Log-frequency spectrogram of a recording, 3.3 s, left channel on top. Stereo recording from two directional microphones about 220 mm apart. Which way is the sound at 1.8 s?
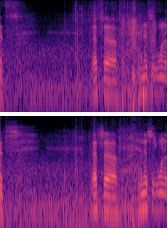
5° right (ahead or behind).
